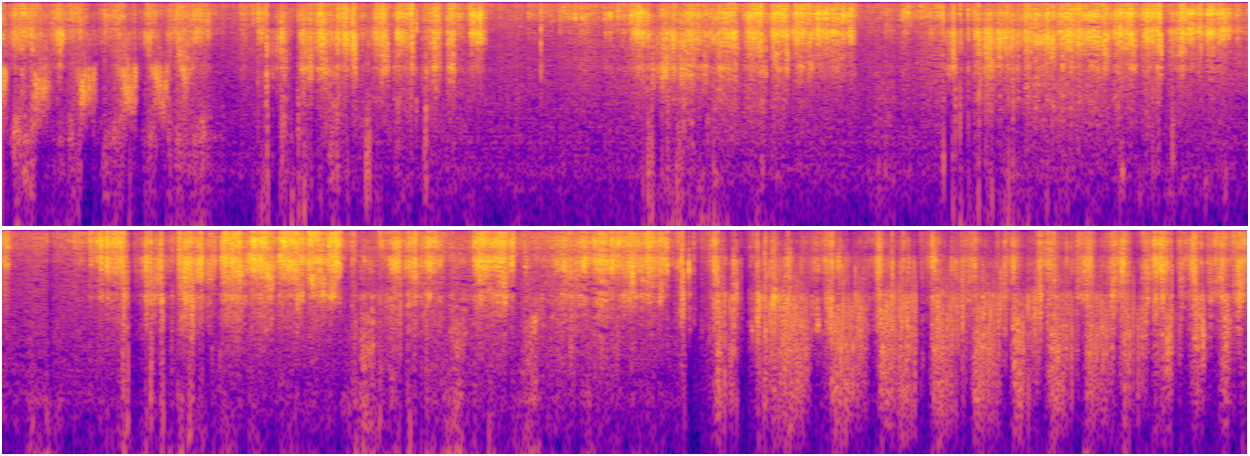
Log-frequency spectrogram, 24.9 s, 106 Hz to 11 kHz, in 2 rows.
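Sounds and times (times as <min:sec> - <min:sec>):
soap crackling and crunching: 0:13.6 - 0:24.9.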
